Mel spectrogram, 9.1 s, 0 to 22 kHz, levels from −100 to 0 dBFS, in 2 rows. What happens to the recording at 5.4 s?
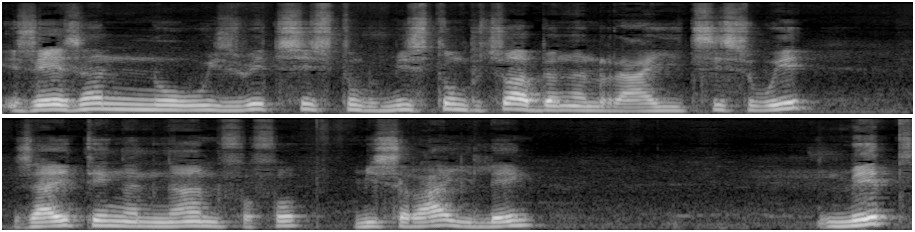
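Nothing goes wrong at 5.4 s; the speech carries on intact through that moment with no dropout, click, distortion or other audible fault.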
